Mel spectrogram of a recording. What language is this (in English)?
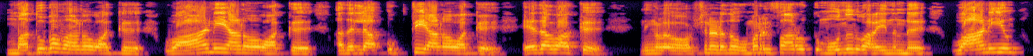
Malayalam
